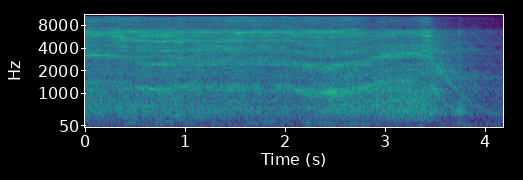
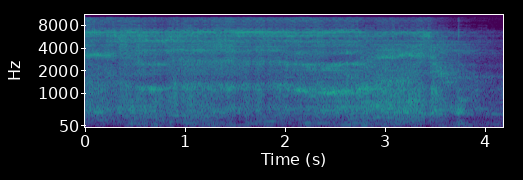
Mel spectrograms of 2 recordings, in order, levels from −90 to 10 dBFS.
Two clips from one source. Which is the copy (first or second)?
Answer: second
